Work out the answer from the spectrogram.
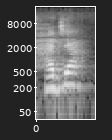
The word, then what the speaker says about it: Hadia: me regarde il dit votre prénom ça se prononce Hadya je lui dis oui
